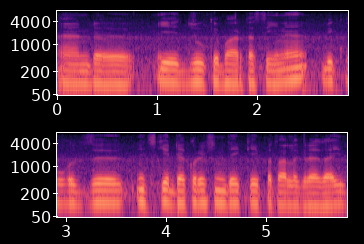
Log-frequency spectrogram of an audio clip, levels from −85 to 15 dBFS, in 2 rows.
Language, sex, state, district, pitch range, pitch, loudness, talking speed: Hindi, male, Haryana, Charkhi Dadri, 105-120 Hz, 115 Hz, -16 LUFS, 205 wpm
